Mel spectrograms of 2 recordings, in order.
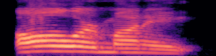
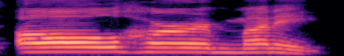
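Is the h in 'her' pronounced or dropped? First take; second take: dropped; pronounced. First: The h in her is dropped and linked. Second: The h in her is clearly pronounced. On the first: "O H aqui a gente come um pouquinho" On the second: "It's okay to say in English"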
